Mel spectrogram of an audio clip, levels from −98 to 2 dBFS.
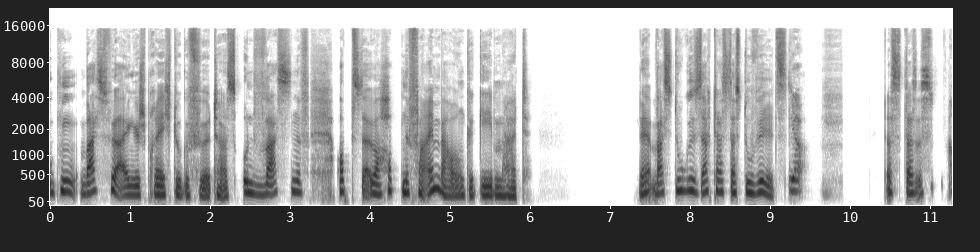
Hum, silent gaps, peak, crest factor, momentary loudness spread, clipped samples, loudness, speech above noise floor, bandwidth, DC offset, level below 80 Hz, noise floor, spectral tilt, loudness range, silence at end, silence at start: none; 6.67-7.29 s, 10.00-10.24 s; -8 dBFS; 16 dB; 7 LU; under 0.1%; -23 LUFS; over 67 dB; 15.5 kHz; under 0.1%; -62 dBFS; under -90 dBFS; -5 dB/octave; 3 LU; 0 s; 0 s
